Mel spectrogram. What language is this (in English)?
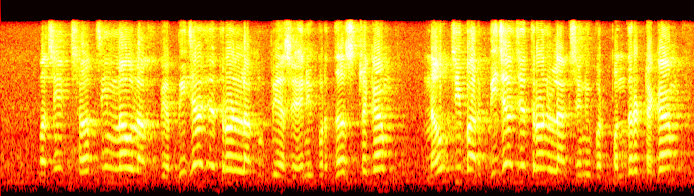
Gujarati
